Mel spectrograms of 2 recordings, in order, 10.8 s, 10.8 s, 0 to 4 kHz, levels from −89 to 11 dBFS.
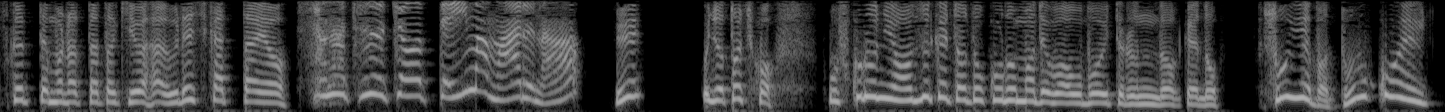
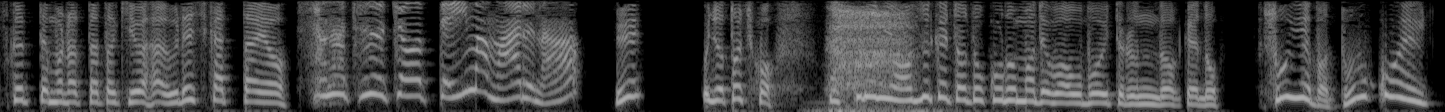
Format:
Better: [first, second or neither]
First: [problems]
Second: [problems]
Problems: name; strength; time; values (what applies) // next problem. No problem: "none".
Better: first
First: none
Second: background sound (Breathing); 4 dB below the speech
